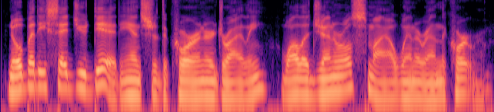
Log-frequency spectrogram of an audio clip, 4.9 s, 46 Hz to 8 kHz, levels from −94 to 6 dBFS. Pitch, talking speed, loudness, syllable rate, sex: 110 Hz, 195 wpm, -17 LUFS, 6.2 syllables/s, male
